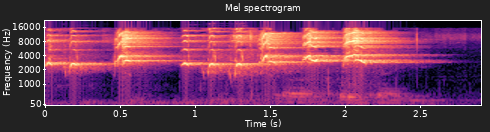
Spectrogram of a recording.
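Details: Greater green leafbird (cucak ijo) of the Banyuwangi type, kept as a song bird, giving a quick series of bright whistled and chirping notes that rise and fall, about eight phrases within under three seconds.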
